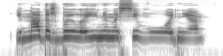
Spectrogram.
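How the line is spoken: Resigned groan. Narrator (Russian): обреченно простонала Лиза

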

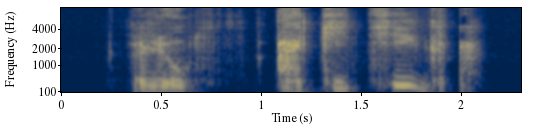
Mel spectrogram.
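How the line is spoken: Cheeky, servile whisper. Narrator (Russian): развязно и приниженно зашептал он

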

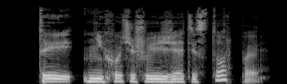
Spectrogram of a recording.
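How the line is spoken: Ingratiating, insinuating question. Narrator (Russian): вкрадчиво спросил Валентин

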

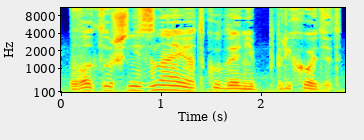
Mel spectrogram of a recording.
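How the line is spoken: Muttering to himself. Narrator (Russian): бормотал он себе под нос

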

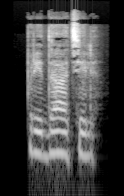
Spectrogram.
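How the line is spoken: Gasped while collapsing. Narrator (Russian): выдохнул Яныш, падая как подкошенный

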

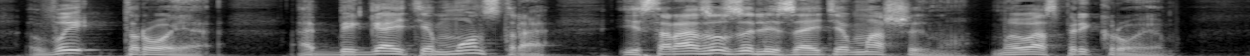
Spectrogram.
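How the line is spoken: Loud shout over radio. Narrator (Russian): громко крикнул он в рацию

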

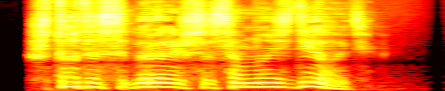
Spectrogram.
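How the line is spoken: Frightened question. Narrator (Russian): Испуганно спросила Иштания

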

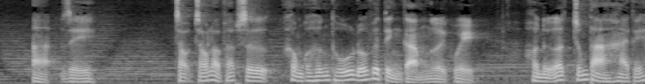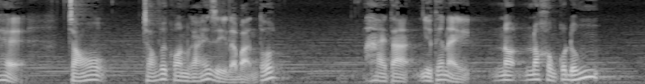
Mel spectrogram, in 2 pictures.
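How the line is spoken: Frightened hurried stammer. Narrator (Vietnamese): Diệp Thiếu Dương vừa nghe bị dọa nhảy dựng, vội vàng lắp bắp

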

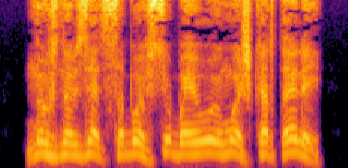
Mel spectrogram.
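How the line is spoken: Exclamation. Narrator (Russian): воскликнул кто-то из них

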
